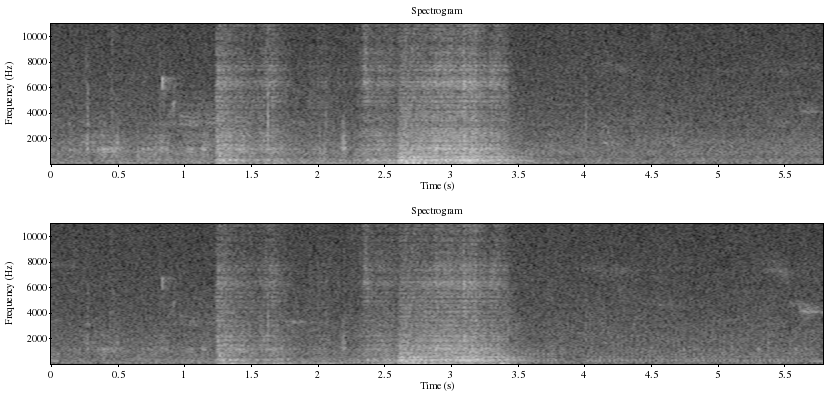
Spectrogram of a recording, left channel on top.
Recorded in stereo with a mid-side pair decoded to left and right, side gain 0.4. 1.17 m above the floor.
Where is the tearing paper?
55° left, 4.5 m.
